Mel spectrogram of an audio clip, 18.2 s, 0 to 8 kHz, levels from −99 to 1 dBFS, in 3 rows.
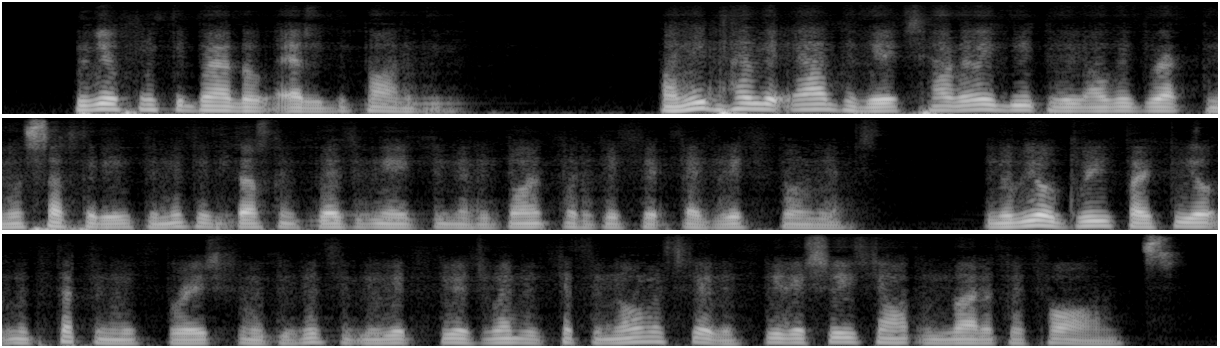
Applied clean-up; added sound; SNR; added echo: neural mask model DeepFilterNet 3.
